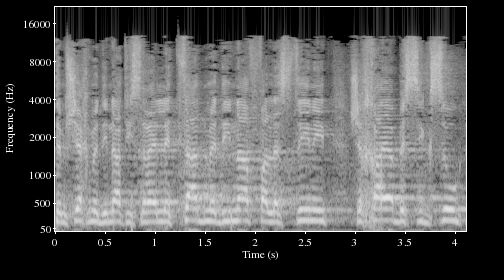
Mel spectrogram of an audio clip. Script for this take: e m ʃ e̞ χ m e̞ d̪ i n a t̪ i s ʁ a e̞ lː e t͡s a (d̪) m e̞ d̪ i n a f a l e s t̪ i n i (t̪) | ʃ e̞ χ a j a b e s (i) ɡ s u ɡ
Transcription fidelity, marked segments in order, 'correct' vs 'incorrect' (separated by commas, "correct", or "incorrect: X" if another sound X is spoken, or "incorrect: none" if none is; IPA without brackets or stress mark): correct, correct, correct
